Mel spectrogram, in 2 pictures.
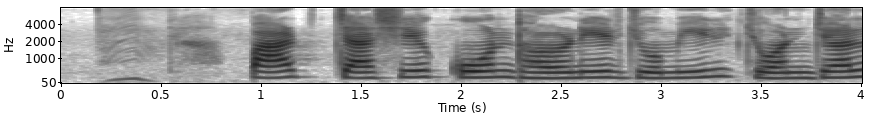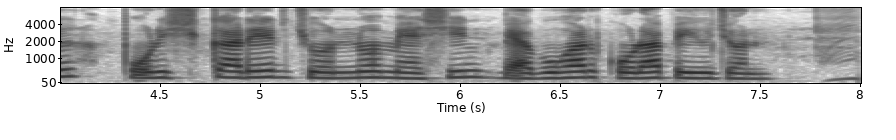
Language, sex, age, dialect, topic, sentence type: Bengali, female, 18-24, Rajbangshi, agriculture, question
